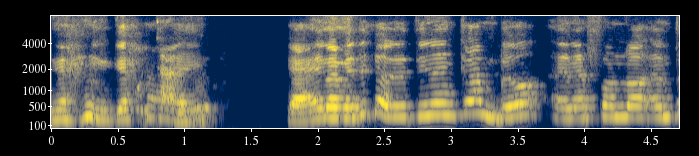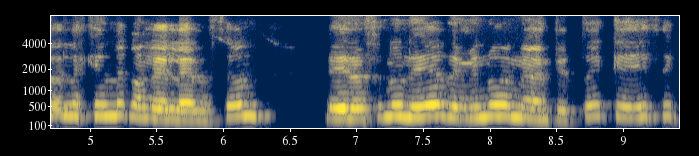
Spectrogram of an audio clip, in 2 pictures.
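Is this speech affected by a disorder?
Yes: ataxic cerebral palsy.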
